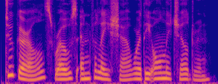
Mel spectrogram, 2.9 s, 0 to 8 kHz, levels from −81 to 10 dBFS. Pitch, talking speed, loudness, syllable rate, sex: 190 Hz, 205 wpm, -18 LUFS, 5.6 syllables/s, female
